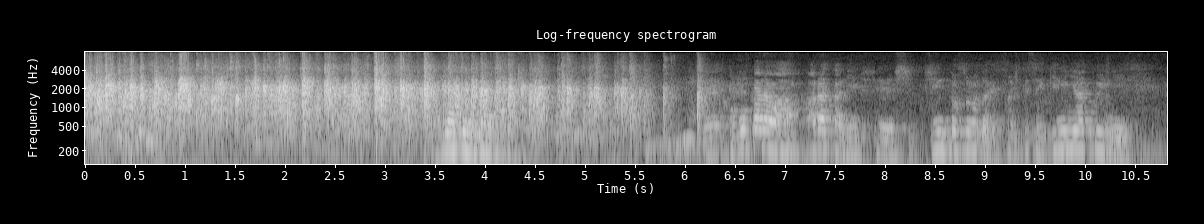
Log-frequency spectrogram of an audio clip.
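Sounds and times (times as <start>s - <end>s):
audience applause at a religious congregation's gathering: 0.0s - 6.3s
speech: 3.6s - 4.2s, 6.5s - 10.8s.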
